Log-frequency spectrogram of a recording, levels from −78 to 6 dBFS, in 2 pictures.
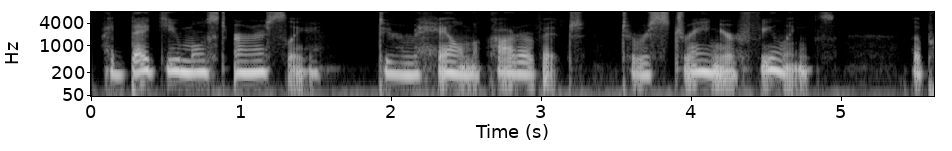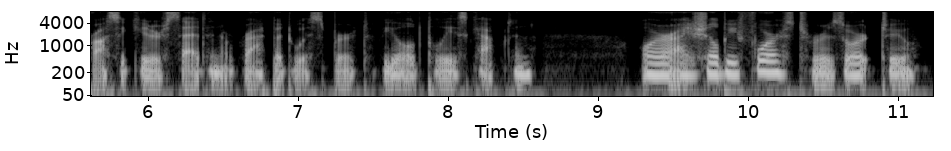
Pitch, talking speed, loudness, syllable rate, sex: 190 Hz, 170 wpm, -22 LUFS, 5.6 syllables/s, female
